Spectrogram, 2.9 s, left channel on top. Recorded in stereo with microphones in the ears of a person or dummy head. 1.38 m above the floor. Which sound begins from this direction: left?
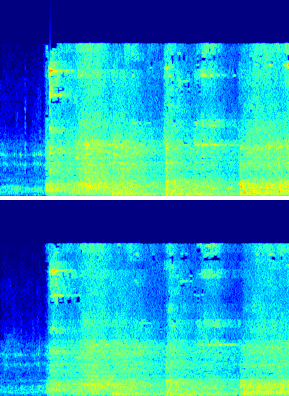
Dishes clattering, at 0.5 s.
